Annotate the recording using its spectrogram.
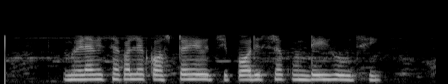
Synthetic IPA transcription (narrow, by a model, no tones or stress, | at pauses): meɭabisakɔlekɔsʈɔɦewt͡ʃʰipɔɾisɾakuɳɖejɦowt͡ʃʰi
